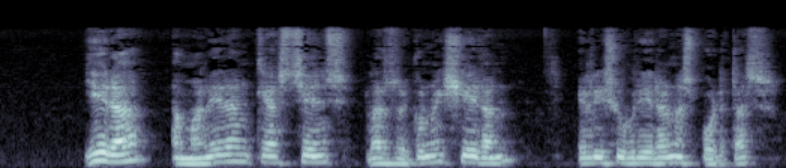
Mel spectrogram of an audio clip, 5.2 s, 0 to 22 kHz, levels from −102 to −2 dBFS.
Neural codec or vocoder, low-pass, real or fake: none; 10.8 kHz; real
